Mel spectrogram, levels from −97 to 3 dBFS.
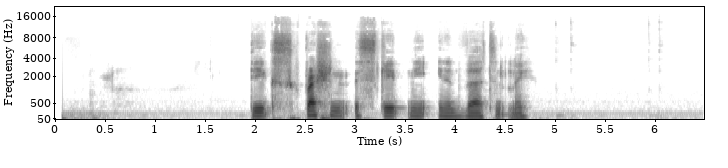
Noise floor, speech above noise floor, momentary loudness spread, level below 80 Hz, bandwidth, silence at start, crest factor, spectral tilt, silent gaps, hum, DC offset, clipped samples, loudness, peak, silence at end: -76 dBFS; 48 dB; 15 LU; -56 dBFS; 15 kHz; 0.1 s; 28 dB; -5 dB/octave; none; none; under 0.1%; under 0.1%; -29 LUFS; -4 dBFS; 1.75 s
